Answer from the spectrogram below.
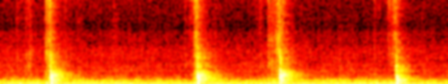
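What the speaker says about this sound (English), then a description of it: "so I'll get the rest of this chopped up" A knife chops ingredients for chili on a cutting board in four sharp, separate strokes spaced about a second apart, close and clear over a quiet background.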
